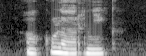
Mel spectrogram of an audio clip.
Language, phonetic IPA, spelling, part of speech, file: Polish, [ˌɔkuˈlarʲɲik], okularnik, noun, LL-Q809 (pol)-okularnik.wav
